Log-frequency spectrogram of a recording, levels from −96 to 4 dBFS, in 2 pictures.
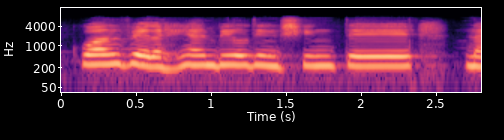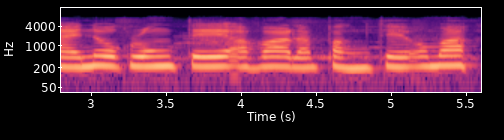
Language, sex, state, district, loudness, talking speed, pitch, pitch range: Mizo, female, Mizoram, Aizawl, -17 LUFS, 160 wpm, 230 Hz, 220-240 Hz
